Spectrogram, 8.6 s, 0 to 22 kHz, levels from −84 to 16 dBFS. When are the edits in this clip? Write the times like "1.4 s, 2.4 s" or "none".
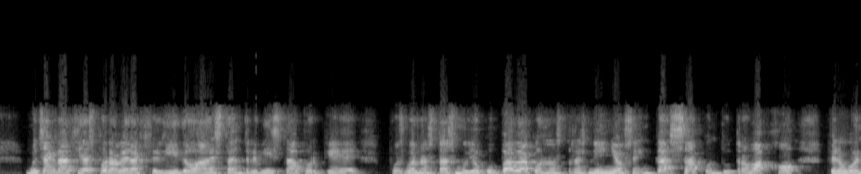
none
